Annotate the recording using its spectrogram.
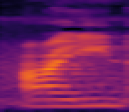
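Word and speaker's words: ع: Ain. Ain pronounced from the middle part of throat.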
